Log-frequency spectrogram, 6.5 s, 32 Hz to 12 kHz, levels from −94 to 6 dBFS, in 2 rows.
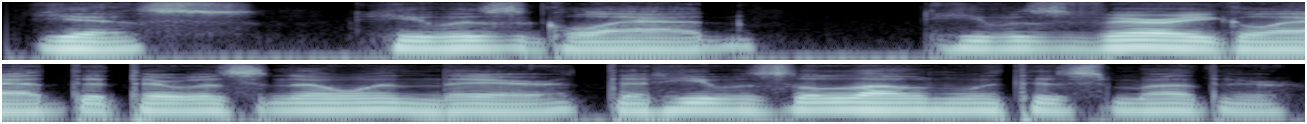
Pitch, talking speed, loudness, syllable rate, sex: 110 Hz, 195 wpm, -19 LUFS, 5.0 syllables/s, male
